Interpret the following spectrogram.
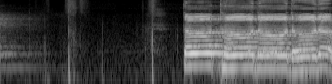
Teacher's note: जीभ कशी त्या दातावर नाचली जाते नाचते म्हणून ह्याला काय म्हणतात दंत्य म्हणतात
